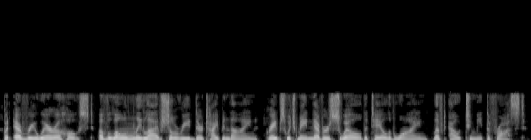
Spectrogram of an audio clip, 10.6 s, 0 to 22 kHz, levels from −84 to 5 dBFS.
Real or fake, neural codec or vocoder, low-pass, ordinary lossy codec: real; none; 7.2 kHz; AAC, 48 kbps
